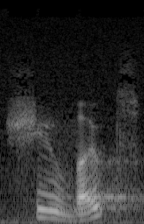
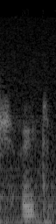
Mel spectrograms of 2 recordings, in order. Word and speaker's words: Shavuot: This holiday, because that was known as weeks, but the Hebrew word for this is shuvot, a practice saying that. But it's spelt Shavuot, so I'm just going to keep saying Shavuot by accident.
